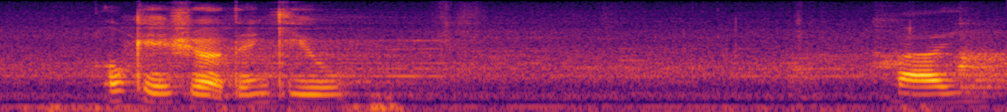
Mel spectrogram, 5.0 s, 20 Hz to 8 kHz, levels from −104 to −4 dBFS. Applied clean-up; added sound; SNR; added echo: none; none; none; none.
